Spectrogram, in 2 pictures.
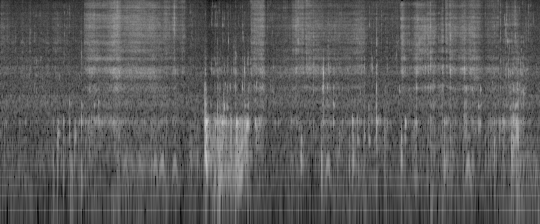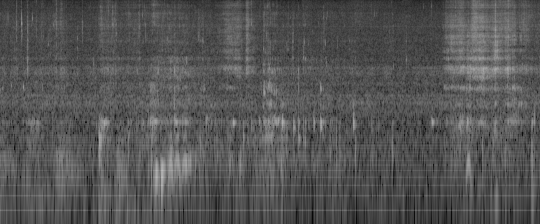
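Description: Water gurgling and sloshing around a camera held underwater, muffled by its housing, with scattered irregular clicks and knocks. The loudest knock comes about four seconds in.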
